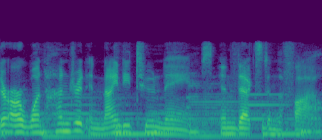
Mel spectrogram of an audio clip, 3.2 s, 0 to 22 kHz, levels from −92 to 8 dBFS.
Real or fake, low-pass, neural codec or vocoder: real; 7.2 kHz; none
